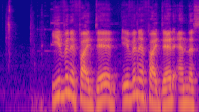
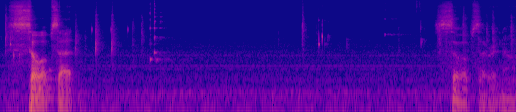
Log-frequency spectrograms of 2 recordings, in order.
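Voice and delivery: dejected murmur; 10 semitones lower, 21 dB quieter than usual. Real, not acted. Streamer dejected after failure.

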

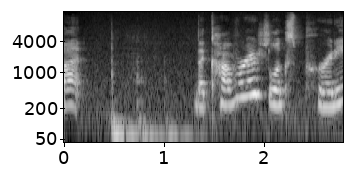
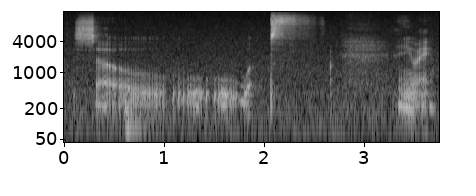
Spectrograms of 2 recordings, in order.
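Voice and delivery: whisper; 13 dB quieter, much slower than usual. Real, not acted. Sheepish aside after deleting footage.

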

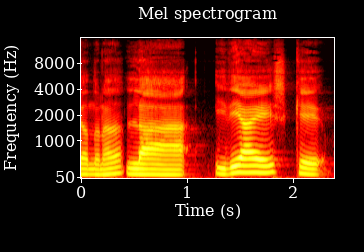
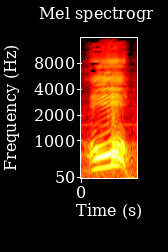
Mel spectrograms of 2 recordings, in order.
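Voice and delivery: high, very loud "oh"; sudden high yelp; startled shout; 13 semitones higher, 16 dB louder than usual. Real, not acted. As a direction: burst out with a shocked yell.

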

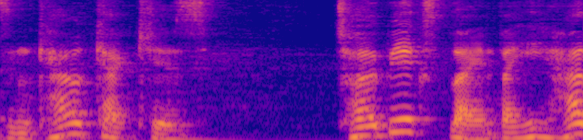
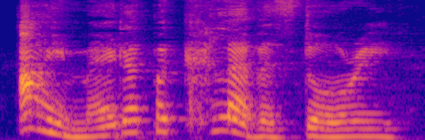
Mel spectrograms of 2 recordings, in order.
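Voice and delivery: smug chuckle; 3 semitones higher than usual. Acted. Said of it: "she chuckled to herself".

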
